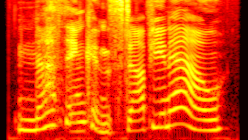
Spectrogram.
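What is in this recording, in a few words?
nothing can stop you now, female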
